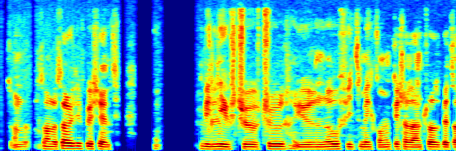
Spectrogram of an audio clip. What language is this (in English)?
Nigerian Pidgin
